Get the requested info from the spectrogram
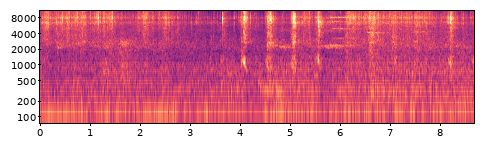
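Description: Crunchy bites and chewing of raw vegetables and rice eaten by hand, with a few sharp crunches about four to six seconds in and once near the end, over a steady low hum.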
